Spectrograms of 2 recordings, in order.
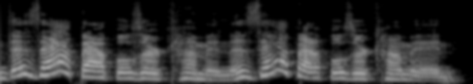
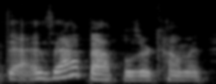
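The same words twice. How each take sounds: First: Raised, louder excited cry; mock scream. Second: Lightly voiced Applejack. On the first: Granny Smith running around announcing the harvest, mock screaming. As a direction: call it out as an urgent announcement. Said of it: "running around screaming". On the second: Applejack answering Granny's alarm, lightly voiced. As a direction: say it evenly, as a mild reply. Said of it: "I believe it's Applejack goes".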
